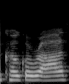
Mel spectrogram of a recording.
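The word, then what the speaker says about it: CoCoRaHS: those of you who may be new to Cocoa Ras that's how you pronounce Co r a HS it's an acronym it stands for Community collaborative rain hail and snow Network um so kokar Ras is just kind of an easier way to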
